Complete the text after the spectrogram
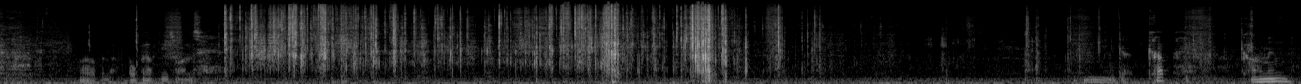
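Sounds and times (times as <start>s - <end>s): wrapper being torn and crinkled: 2.2s - 8.7s.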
